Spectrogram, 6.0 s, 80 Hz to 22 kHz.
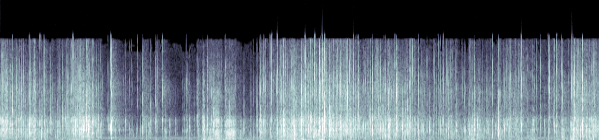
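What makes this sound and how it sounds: A folded black foil-lined metallised plastic crisp packet is pressed and scratched on a table, then picked up and crumpled in the hands. It makes dense, bright crinkling and crackling with sharp snaps, along with a faint steady tone near 500 Hz underneath.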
